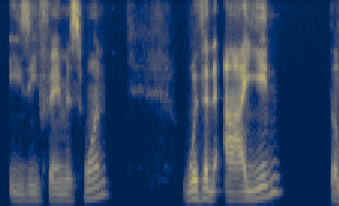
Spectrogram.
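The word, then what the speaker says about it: עין: The ayin is a guttural letter, ayin, ayin.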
